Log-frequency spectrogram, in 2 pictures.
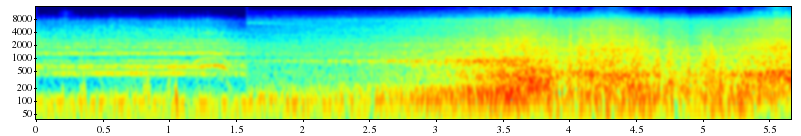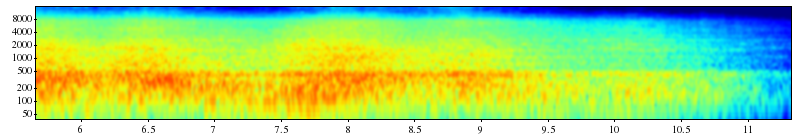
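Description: A train sounds a steady horn for about the first second and a half, then passes close by: the rumble and clatter of its wheels on the rails build to a loud peak and fade away near the end.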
